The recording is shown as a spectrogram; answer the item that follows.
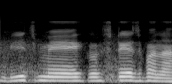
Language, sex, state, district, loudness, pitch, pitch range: Hindi, male, Jharkhand, Garhwa, -14 LUFS, 170 Hz, 170-180 Hz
